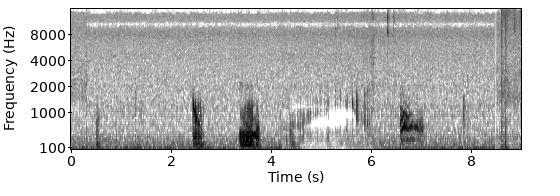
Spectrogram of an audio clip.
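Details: Hungry young woman's stomach growling: several short gurgling, squeaky rumbles over a quiet background; borborygmi from hunger.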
